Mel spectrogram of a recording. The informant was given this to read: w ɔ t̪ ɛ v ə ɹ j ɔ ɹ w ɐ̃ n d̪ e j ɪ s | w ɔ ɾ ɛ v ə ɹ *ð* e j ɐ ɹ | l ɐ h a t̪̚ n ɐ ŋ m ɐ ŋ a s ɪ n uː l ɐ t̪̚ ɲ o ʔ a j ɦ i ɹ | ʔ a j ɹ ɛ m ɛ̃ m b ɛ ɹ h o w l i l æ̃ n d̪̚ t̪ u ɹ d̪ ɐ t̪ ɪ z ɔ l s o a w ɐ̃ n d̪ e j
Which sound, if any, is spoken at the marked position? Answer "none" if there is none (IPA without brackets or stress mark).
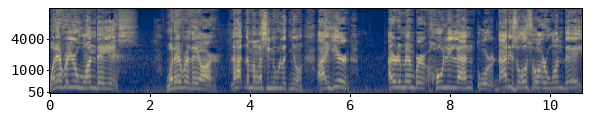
ð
